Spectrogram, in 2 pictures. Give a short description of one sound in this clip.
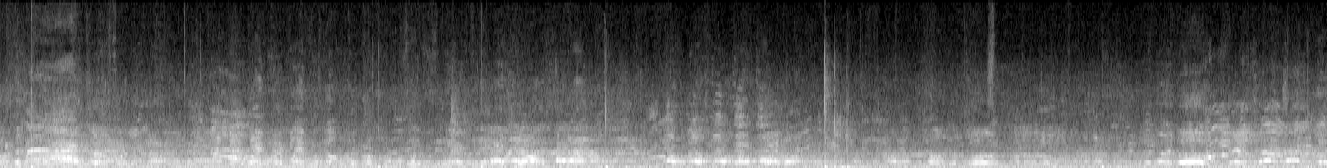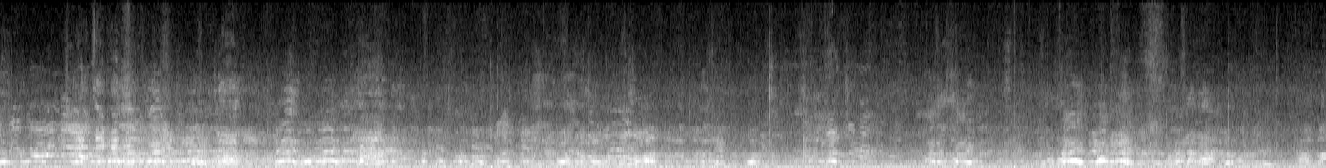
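Spectators chatter and murmur in an open stadium.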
